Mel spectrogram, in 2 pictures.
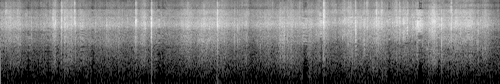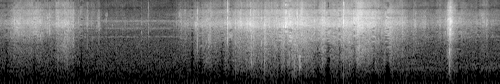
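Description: Dry leaves and undergrowth rustling and crackling as a tiger moves through the brush around its kill, in two long bouts with a short lull about six seconds in. A faint insect hiss continues underneath.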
